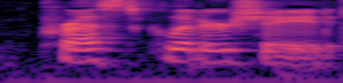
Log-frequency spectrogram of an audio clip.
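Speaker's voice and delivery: ordinary talk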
